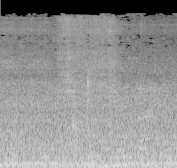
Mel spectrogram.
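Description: Injection molding machine running with a steady, loud low hum, with a faint hiss about a second in.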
